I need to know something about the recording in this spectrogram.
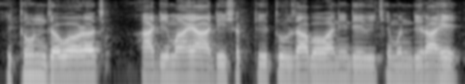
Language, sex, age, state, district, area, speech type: Marathi, male, 30-45, Maharashtra, Osmanabad, rural, spontaneous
